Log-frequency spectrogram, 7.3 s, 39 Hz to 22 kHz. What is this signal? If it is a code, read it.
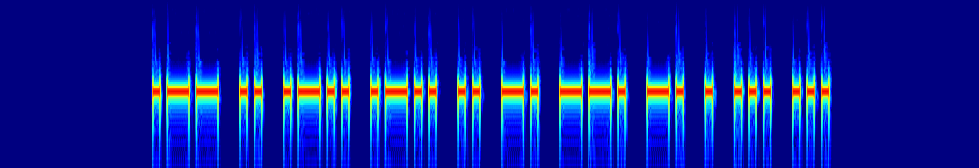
Morse code, heard as a keyed tone, about 22 wpm, 700 Hz. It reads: WILLINGNESS
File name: practice / 22wpm / Eleven Letter Words - 22wpm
